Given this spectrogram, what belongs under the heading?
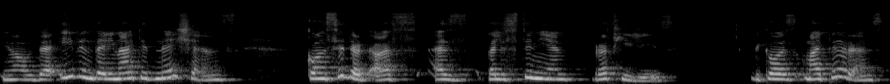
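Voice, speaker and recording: An older woman from Jordan, a native Arabic speaker, telling her life story slowly and earnestly, with soft laughs now and then. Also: fairly high pitch, expressive. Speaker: guest speaker. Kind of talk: recorded video conversation.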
